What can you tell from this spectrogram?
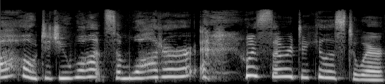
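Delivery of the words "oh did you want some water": mock bellowing, loud shouting. Recounting a man who couldn't hear shouting back, imitating him shouting. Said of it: "he's literally shouting back".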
